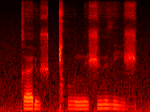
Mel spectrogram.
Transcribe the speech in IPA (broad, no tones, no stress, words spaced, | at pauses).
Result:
kɐɾʉʃǀʰunɨʃ ɨðiʒ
